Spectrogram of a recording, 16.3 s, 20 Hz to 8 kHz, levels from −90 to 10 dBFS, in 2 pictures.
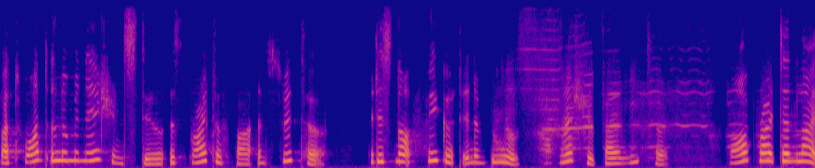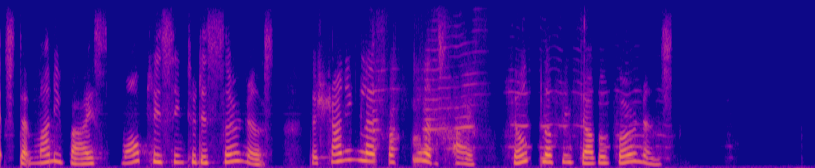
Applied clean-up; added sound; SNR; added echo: neural diffusion model UNIVERSE++.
